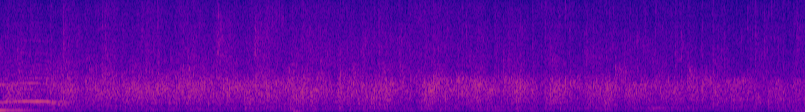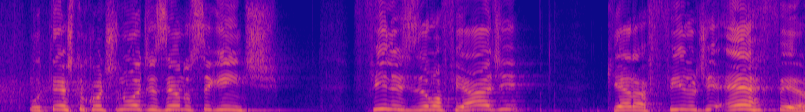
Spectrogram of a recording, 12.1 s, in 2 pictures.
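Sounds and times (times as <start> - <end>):
audience applause: 0.0 - 6.4
speech: 6.3 - 8.2, 8.8 - 10.0, 10.6 - 12.0.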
